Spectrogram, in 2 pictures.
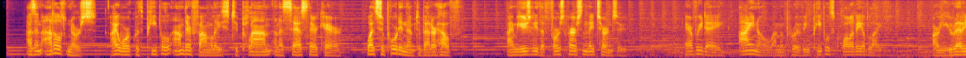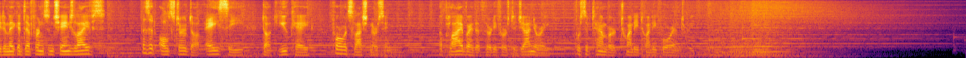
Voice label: Adult Nursing Male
